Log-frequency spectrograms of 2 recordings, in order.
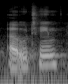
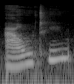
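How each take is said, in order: First: The first word sounds like 'oh'. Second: The first word sounds like 'ow'. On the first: "I pronounce it O" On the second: "Or should it be ow?"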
